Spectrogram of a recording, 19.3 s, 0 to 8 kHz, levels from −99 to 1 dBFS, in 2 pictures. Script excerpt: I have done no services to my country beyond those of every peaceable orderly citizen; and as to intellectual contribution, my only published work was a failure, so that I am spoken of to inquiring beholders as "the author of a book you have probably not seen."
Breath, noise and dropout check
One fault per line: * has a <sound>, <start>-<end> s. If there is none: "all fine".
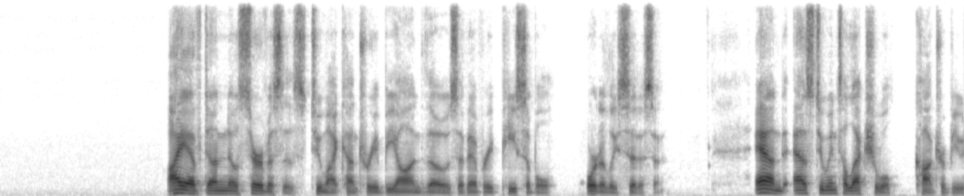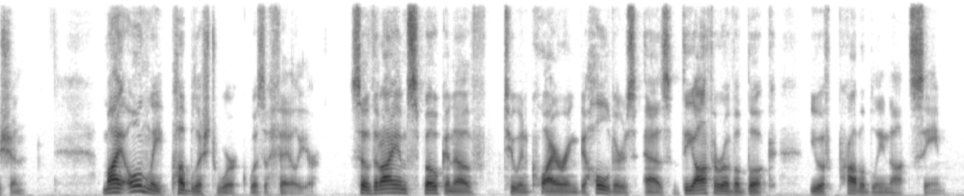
all fine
